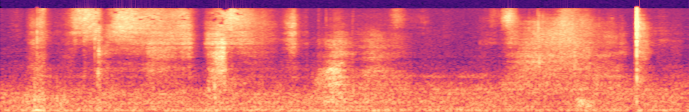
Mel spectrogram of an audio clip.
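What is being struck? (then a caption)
Cloth-covered hardcover book. Hands rub along the page edges on the side of a large, solid, heavy black cloth-covered hardcover omnibus, then flat palms and fingertips rub across its cover. The result is quiet, steady, low-heavy friction with soft bright brushing swishes rising and fading, and one brief sharp tick near the end.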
